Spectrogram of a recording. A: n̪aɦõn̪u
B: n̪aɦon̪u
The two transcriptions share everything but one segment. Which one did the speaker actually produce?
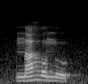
B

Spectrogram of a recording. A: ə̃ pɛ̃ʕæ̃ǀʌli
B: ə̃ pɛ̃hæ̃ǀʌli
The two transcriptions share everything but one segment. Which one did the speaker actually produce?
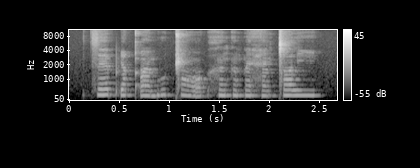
B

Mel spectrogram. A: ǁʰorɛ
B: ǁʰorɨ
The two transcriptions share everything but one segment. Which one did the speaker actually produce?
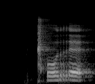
A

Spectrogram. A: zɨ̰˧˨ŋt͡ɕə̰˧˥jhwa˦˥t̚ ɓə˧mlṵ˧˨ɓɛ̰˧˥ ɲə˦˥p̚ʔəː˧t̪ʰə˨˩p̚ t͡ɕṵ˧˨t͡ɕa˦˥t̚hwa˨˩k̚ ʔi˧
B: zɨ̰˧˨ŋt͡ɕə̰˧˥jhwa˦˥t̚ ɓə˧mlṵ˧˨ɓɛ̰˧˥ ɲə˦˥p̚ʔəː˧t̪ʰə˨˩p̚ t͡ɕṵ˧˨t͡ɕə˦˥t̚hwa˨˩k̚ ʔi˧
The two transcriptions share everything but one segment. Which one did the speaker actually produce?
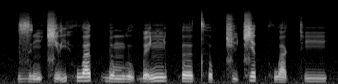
A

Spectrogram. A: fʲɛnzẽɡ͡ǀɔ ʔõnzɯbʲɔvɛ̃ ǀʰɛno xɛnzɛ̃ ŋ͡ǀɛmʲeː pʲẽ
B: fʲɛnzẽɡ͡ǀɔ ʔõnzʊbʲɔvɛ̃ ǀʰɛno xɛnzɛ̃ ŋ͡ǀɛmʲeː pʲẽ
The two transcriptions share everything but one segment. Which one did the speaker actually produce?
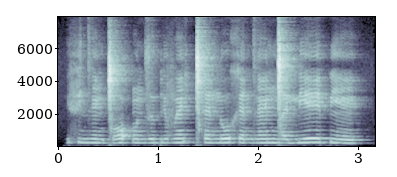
A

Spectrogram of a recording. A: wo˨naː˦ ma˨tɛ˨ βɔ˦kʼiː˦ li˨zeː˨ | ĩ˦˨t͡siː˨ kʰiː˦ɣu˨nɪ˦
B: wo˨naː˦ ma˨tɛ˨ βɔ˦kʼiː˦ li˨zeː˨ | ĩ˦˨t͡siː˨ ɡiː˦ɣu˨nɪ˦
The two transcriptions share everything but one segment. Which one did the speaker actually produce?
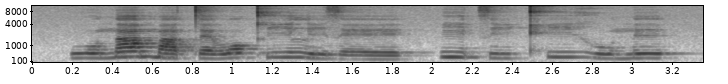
A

